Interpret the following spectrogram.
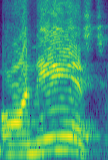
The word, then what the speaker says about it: honest: Honour, যেমন HONOUR, honour, HONEST, অনেস্ট। মনে পড়েছে? এইগুলোর এইচ এর উচ্চারণটা হয় না, তাহলে ভাওয়েলের উচ্চারণ হয় বলে এক্ষেত্রে আমরা অ্যান বসাবো।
